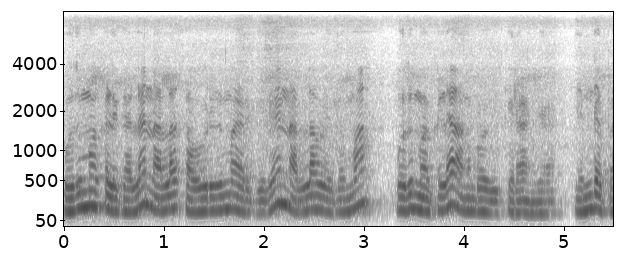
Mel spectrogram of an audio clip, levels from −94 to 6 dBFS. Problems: constant background noise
